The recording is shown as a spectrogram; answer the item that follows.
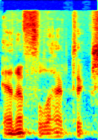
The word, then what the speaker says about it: anaphylactic: And so he ends up going into, I believe it's called anaphylactic shock. I'm looking at the doctors. Yes, they said, that's it. That's how you pronounce that. He goes into anaphylactic shock.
